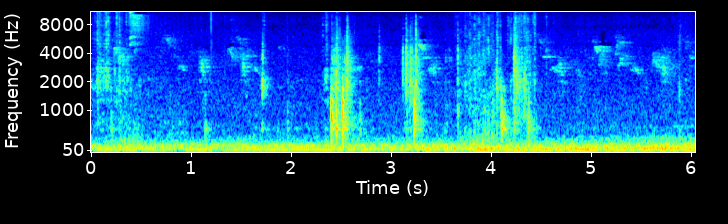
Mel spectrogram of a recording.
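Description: Birds at a plastic bowl of dry dog food: a scatter of short clicks, rustles and flutters as they hop, flap and peck, the sharpest about two and a half seconds in, over a steady low rumble.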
